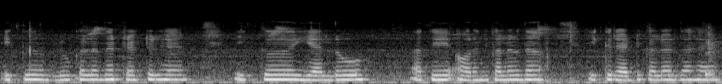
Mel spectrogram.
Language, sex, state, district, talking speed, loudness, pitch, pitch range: Punjabi, female, Punjab, Fazilka, 140 wpm, -14 LUFS, 215 Hz, 210-220 Hz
